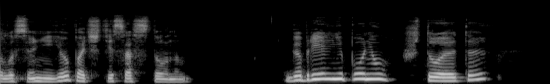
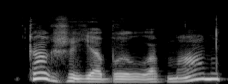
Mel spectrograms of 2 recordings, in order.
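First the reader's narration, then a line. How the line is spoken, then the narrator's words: Pointedly quiet, calm voice. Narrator (Russian): заговорил подчеркнуто тихим и спокойным голосом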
